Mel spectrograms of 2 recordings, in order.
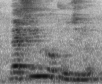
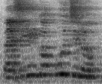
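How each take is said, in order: First: Said in the usual way. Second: Higher, louder insistent repeat. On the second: Acted. Husband insisting in front of the guest, louder and higher. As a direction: push the same line much harder.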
